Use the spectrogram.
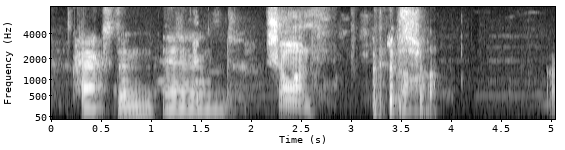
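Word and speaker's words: Siobhan: Sean. All right. It's spelled, medieval.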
